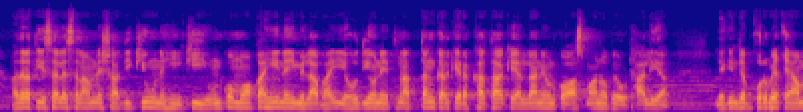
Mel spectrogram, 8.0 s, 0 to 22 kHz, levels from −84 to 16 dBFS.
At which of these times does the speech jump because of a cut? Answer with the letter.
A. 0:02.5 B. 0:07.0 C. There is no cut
C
